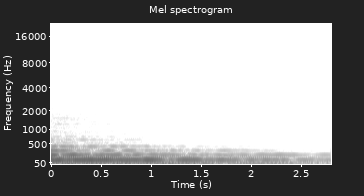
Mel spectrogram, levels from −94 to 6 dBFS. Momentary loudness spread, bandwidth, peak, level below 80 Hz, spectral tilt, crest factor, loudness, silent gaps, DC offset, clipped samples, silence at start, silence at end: 20 LU; 0.8 kHz; -30 dBFS; -56 dBFS; -16 dB/octave; 14 dB; -45 LUFS; none; under 0.1%; under 0.1%; 0 s; 0 s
